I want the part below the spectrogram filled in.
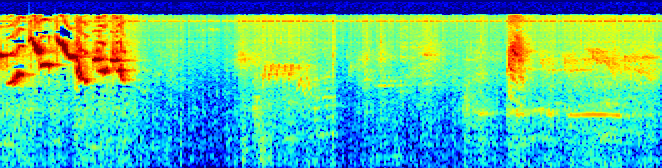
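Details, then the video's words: Tutored coleiro in captivity delivering its fluted Bahia-style song: an opening rush of bright, swooping high whistles lasting over a second, then quiet with faint scattered notes and a thin steady tone near the end. "COLEIRO BAIANO"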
